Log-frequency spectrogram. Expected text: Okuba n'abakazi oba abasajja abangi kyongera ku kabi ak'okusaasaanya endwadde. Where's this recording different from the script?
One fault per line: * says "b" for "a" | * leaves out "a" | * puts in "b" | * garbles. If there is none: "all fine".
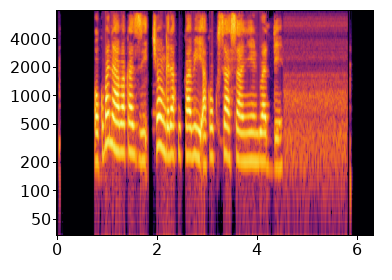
* leaves out "oba abasajja abangi"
